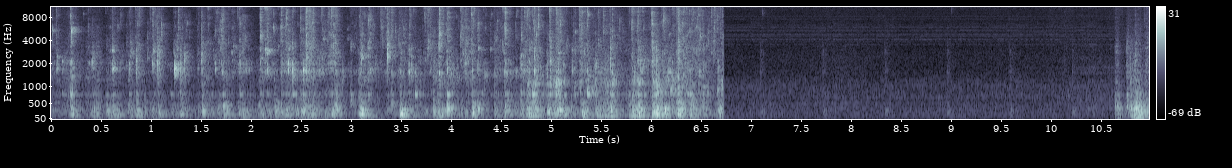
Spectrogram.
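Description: Water splashing and sloshing as a hand scrubs out a paint jar in a basin of water. It cuts off suddenly about seven seconds in, leaving only a faint hum.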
